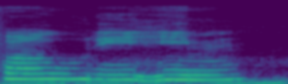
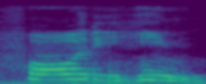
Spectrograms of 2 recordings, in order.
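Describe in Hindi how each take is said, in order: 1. पहला स्वर एक नरम, तेज़ और गोल सरकन है। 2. पहला स्वर भारी, सपाट और झटके वाला है। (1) "होठों को गोल भी करना है और जल्दी भी और नरमी से पढ़ना है" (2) "नहीं पढ़ना"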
